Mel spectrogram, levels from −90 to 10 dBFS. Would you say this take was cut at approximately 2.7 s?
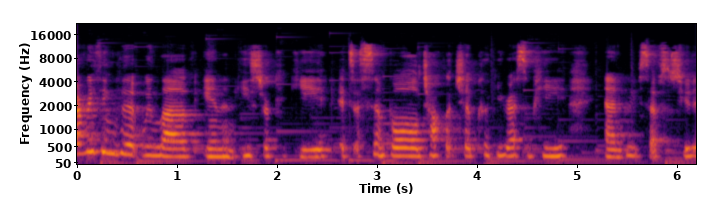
yes; 1 cut; at 2.7 s

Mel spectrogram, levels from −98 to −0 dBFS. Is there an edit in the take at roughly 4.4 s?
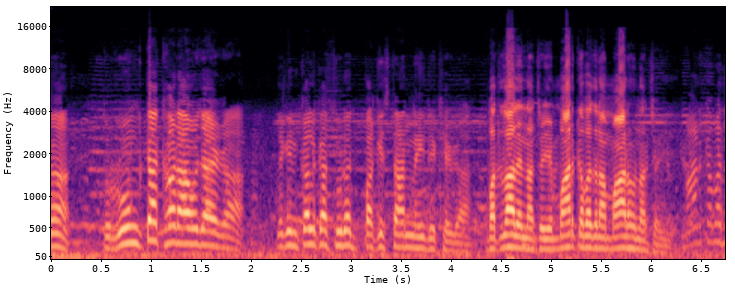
yes; 2 cuts; at 2.1 s, 4.4 s

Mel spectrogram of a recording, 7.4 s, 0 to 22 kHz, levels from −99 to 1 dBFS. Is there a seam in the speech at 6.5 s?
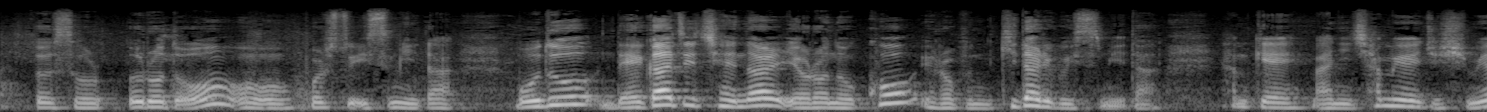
yes; 1 cut; at 6.5 s

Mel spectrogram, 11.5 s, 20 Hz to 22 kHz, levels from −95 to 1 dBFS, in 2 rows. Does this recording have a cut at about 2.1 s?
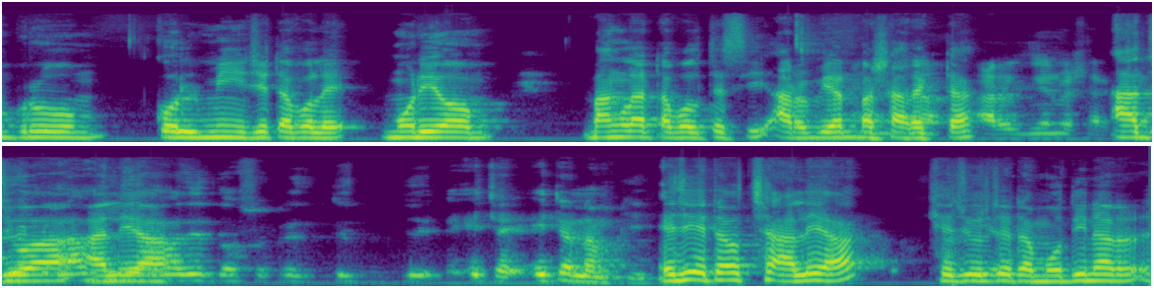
no; 1 cut; at 8.3 s

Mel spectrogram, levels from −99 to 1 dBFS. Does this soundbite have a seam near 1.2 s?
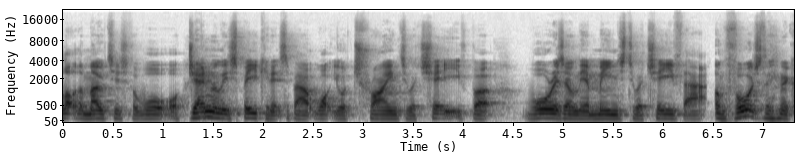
yes; 2 cuts; at 1.2 s, 6.4 s

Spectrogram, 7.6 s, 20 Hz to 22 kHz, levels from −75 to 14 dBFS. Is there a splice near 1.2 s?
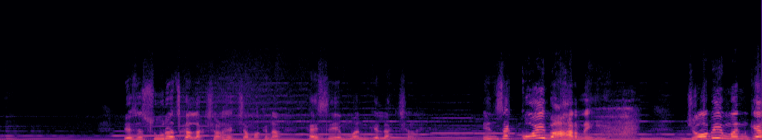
yes; 1 cut; at 1.2 s

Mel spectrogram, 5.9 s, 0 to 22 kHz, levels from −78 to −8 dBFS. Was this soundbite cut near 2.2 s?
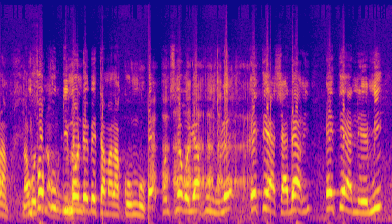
yes; 1 cut; at 2.2 s

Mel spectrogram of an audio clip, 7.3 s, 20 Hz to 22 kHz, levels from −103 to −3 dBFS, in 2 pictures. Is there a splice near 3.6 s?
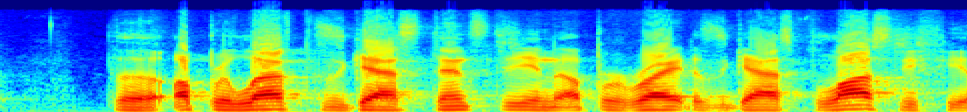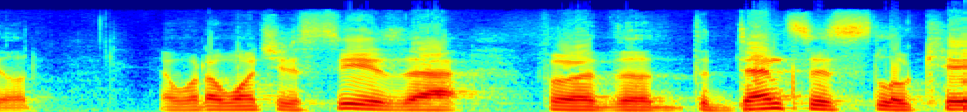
yes; 1 cut; at 3.6 s

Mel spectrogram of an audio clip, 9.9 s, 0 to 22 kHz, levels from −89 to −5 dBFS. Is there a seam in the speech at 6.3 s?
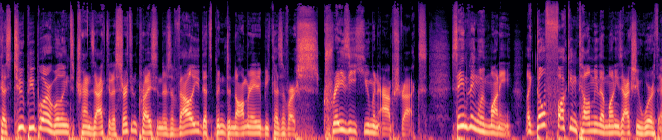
no; 0 cuts

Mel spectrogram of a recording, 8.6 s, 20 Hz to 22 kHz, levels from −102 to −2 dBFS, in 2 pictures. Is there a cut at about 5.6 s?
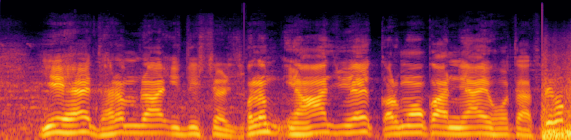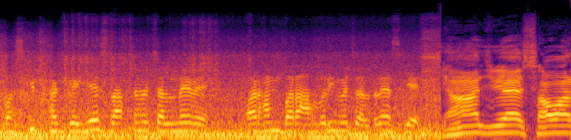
no; 3 cuts; at 1.8 s, 4.0 s, 7.5 s

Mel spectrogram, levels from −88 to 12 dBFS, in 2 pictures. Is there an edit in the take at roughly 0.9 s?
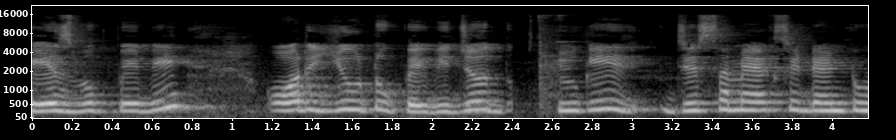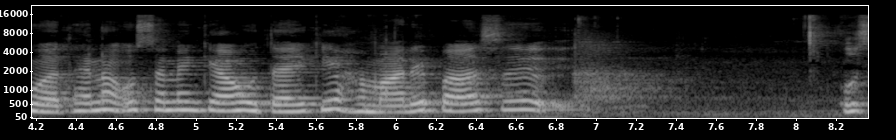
no; 1 cut; at 2.3 s

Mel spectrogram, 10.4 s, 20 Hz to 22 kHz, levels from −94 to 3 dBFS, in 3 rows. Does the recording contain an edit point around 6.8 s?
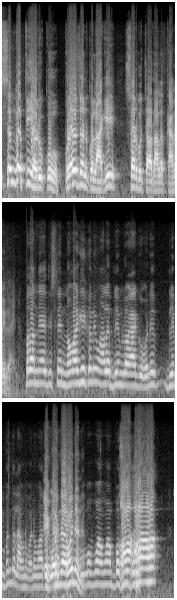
no; 1 cut; at 4.0 s

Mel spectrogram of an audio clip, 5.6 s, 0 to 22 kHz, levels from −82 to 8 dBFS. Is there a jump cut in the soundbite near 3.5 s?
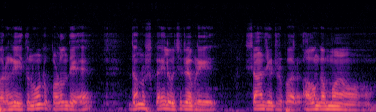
no; 0 cuts

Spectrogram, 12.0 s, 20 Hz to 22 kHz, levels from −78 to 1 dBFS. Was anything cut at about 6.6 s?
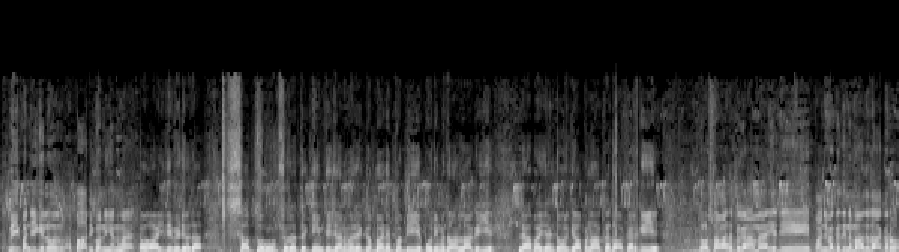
no; 2 cuts; at 1.9 s, 9.0 s

